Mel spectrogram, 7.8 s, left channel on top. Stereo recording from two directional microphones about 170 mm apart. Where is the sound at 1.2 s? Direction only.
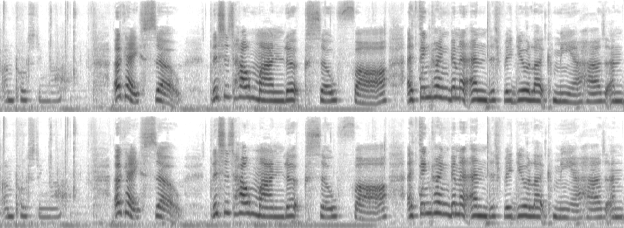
35° left (ahead or behind).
